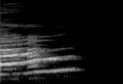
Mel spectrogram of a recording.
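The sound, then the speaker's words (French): A single high-pitched, drawn-out meow made by a human voice mimicking a small kitten. It's clear, lasts under a second, and its pitch glides gently before stopping. “Voilà que la petite boule de poils, qui n'est que la colère du lion, se met à remuer tout doucement, à émettre des petits sons.”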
